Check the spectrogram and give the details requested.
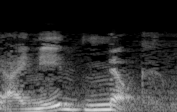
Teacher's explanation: Engole aquele D no final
